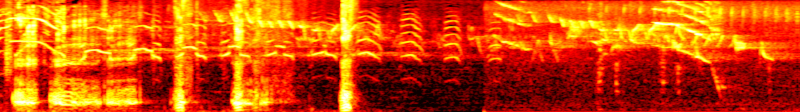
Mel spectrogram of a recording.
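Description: Domestic pigs grunting and squealing, with small birds chirping high above them. About five seconds in, the pig calls stop, leaving birds chirping over a steady background noise.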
